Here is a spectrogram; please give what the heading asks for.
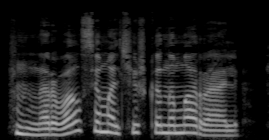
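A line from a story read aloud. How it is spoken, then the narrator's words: Inward giggle. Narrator (Russian): хихикнула про себя Виктория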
